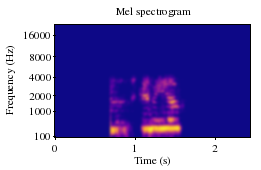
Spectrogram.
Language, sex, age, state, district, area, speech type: Hindi, female, 45-60, Uttar Pradesh, Lucknow, rural, conversation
